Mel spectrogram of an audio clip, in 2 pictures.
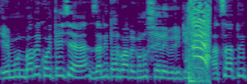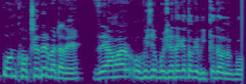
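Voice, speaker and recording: A man's voice: sits high, rapid-fire, a little mellow, muffled recording, lightly acted. A man voicing a stingy, scheming office boss in a cartoon drama, brusque and condescending, in a rural Bengali dialect. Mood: scornful. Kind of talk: amateur cartoon drama dialogue.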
